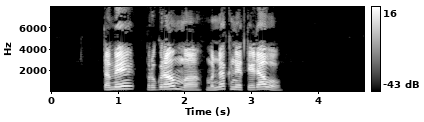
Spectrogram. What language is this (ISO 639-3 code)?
kxp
